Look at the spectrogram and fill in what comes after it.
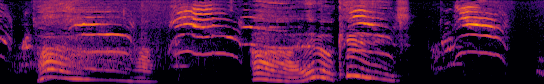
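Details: Cat heard in a comedy compilation of cats and kittens: four long, low, yowling meows that swell and arch up and down in pitch, separated by brief silences.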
